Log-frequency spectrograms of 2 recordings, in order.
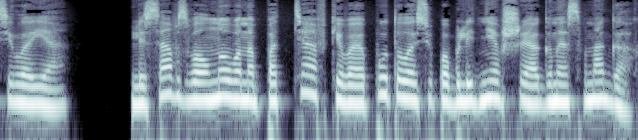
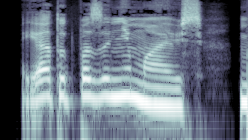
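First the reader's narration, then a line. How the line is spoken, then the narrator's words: Gloomy reply. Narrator (Russian): мрачно ответил Джесс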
